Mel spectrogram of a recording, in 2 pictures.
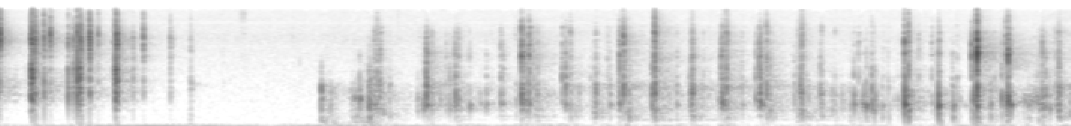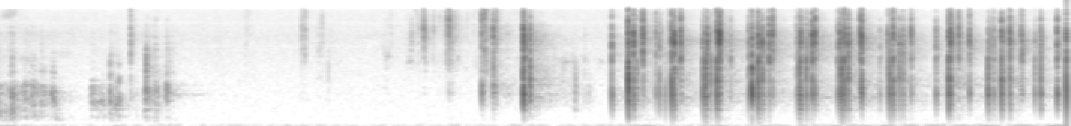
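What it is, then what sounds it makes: Filled foil face mask sachet. Long dark acrylic nails and fingertips tap fast on and squeeze a small, flat, filled green foil-laminate face mask sachet, producing rapid sharp clicks mixed with crisp crinkling. The tapping runs in dense bursts, drops to near silence for a moment around the middle, then picks back up in quick, bright clicks to the end.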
